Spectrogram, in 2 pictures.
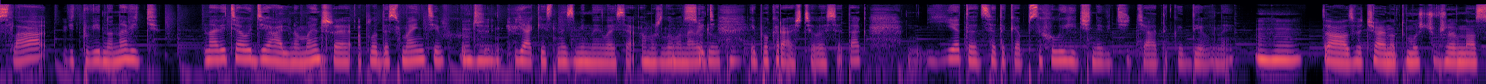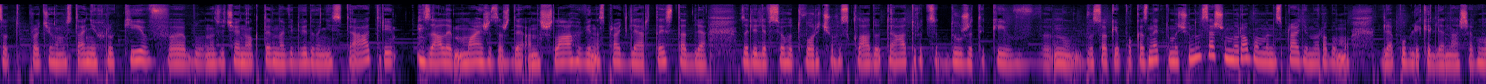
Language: Ukrainian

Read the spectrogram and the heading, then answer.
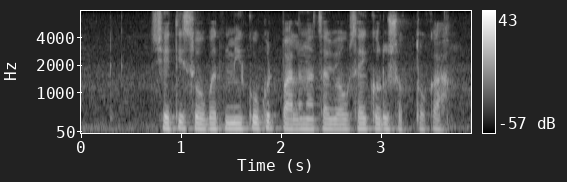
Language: Marathi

